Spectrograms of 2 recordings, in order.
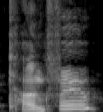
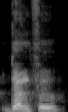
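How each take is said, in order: First: The first word begins with a voiceless K sound. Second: The first word begins with a voiced G sound. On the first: The speaker calls it wrong. "isn't it kung fu?" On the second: The speaker calls it right. "They call it gung fu"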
